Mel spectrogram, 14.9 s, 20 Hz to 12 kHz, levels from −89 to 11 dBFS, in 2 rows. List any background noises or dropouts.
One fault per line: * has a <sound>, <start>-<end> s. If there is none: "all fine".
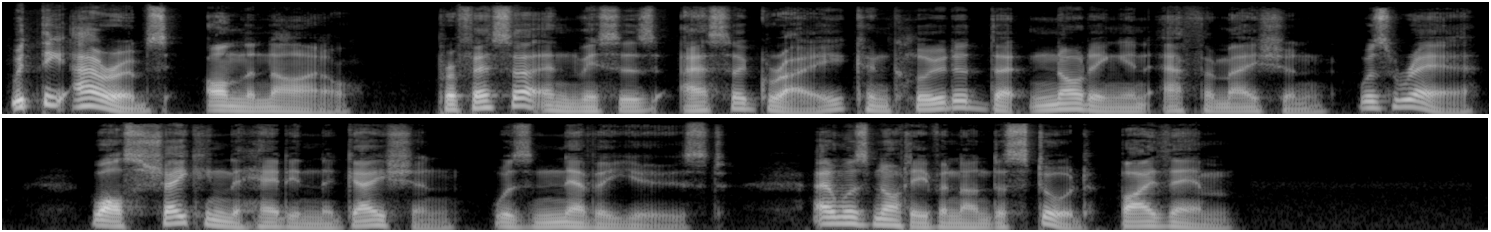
all fine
